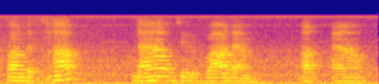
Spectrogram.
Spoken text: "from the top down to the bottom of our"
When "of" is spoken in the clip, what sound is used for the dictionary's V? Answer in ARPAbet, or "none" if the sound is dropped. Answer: P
